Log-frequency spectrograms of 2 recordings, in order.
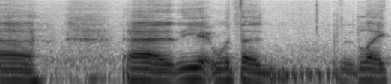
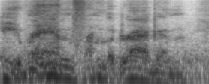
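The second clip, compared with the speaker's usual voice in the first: very quiet, hushed half-whisper; 9 dB quieter than usual. Leaning in to tell a character something in secret: half-whispering. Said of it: "I'll lean in and whisper to him".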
